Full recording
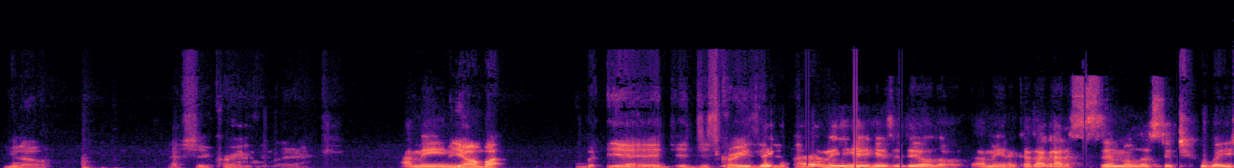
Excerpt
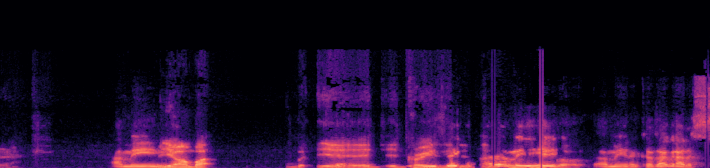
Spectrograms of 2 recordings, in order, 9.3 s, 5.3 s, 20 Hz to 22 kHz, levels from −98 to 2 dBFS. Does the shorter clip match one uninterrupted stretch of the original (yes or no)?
no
